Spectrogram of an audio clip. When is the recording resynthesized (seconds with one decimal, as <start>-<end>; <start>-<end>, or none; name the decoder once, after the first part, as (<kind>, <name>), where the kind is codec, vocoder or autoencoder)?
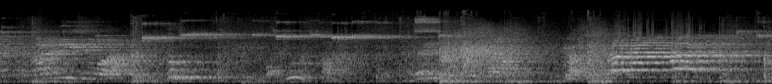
5.9-6.4 (vocoder, BigVGAN v2)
